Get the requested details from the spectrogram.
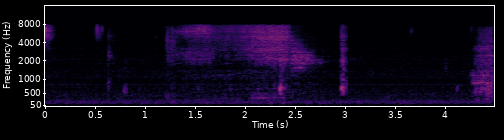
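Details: Real recording of a podcast host's own mechanical ventilator: a single hissing whoosh of air rises and fades, with soft valve clicks and a low steady hum, one breath cycle. Mechanical ventilator breath sounds.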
